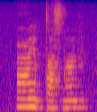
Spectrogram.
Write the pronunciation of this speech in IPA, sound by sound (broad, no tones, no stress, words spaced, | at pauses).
ʕẽdtˤesdˤĩv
